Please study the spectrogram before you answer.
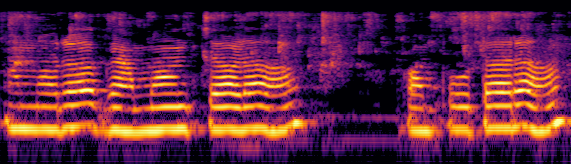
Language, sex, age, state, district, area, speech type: Odia, female, 45-60, Odisha, Ganjam, urban, spontaneous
